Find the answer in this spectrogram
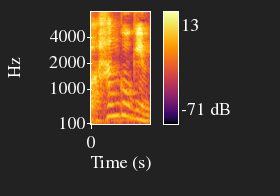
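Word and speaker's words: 한국인: hangu think about it hanguken korean person uh korean so hangukin that's how we pronounce it han kuk in actually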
